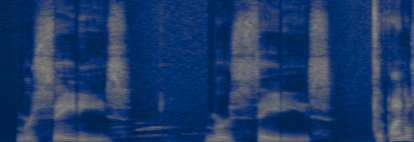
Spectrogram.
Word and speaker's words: Mercedes: Remember Mercedes. We do not say Mercedes. The last vowel is not I like milk. And this is it's the long e like green beans. We say Mercedes.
